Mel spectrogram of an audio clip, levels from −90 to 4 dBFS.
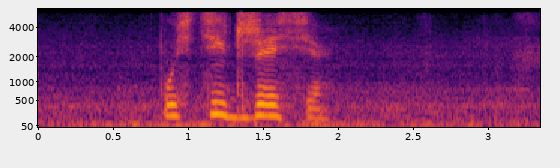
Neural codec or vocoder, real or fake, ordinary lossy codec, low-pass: vocoder, 44.1 kHz, 128 mel bands, Pupu-Vocoder; fake; MP3, 32 kbps; 5.4 kHz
